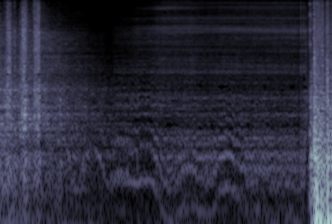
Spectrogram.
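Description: A door handle and latch being worked: several quick clicks in the first half second, then a quieter stretch, and a loud thud of the door just before the end.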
